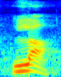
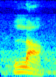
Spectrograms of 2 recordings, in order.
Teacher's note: ला बोलने के समय आपकी जीभ सेंटर में होगी और साइड से आपकी हवा निकलेगी जीभ के साइड से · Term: पार्श्विक व्यंजन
